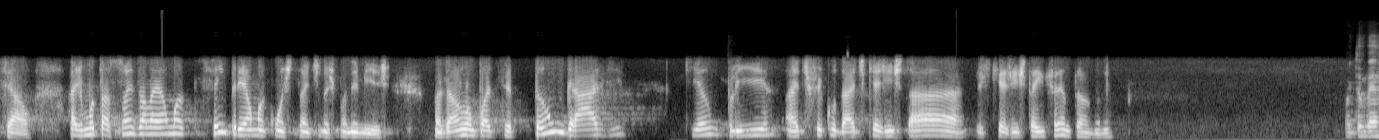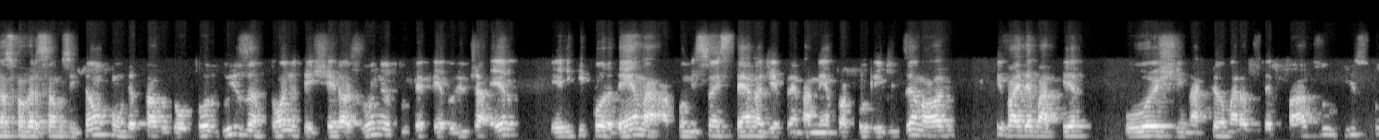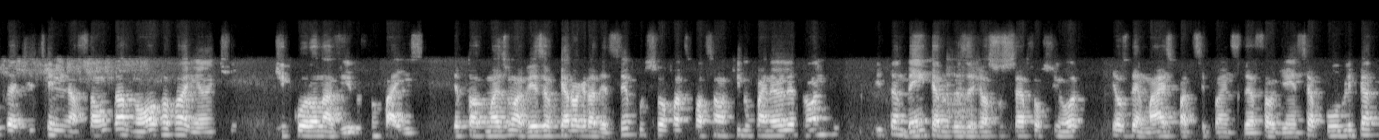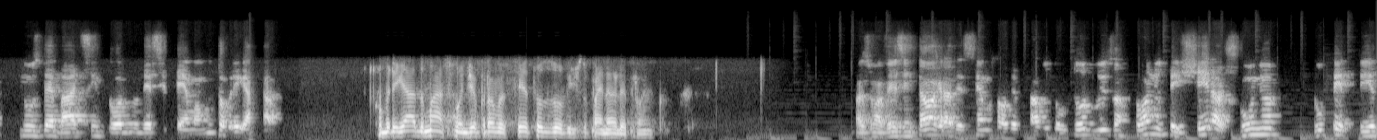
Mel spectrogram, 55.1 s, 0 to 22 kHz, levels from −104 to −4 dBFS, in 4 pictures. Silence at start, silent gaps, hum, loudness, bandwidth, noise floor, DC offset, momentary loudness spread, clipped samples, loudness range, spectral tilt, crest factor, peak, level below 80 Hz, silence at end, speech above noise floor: 0 s; none; none; -19 LUFS; 8.4 kHz; -62 dBFS; under 0.1%; 11 LU; under 0.1%; 5 LU; -5.5 dB/octave; 18 dB; -2 dBFS; -60 dBFS; 0 s; 43 dB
